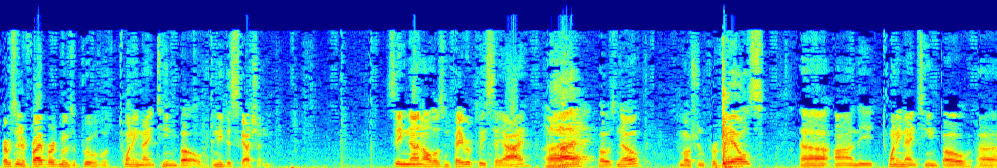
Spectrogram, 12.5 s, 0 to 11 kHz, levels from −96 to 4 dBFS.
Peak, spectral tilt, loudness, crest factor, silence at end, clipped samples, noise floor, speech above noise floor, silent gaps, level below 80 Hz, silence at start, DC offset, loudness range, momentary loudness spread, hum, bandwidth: 0 dBFS; -5 dB/octave; -16 LUFS; 16 dB; 0 s; under 0.1%; -41 dBFS; 25 dB; none; -40 dBFS; 0 s; under 0.1%; 6 LU; 12 LU; none; 9.6 kHz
